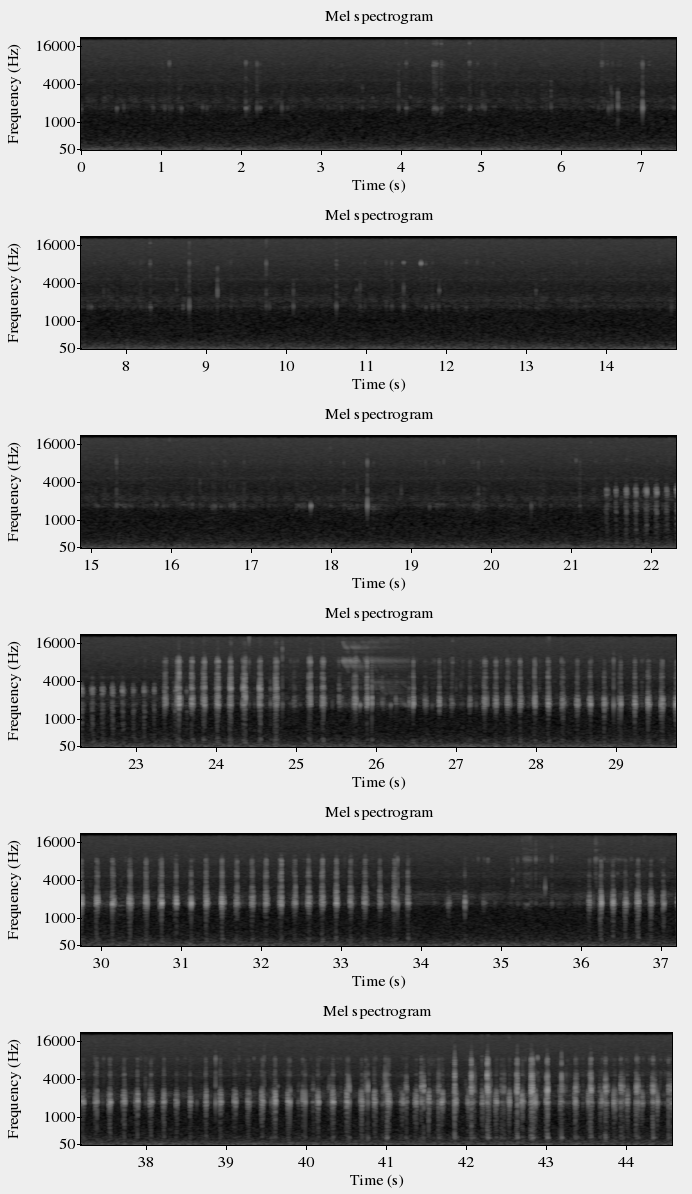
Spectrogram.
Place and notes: Jens' Place, Rogovo Rema, Mikro Papingo - Tadpoles
I'd be fascinated to know what is going on here. Recorded with a hydrophone I can hear tadpoles nibbling from a spawn covered branch and tail twitching, but I can't place the sounds which appear to be air expulsion. It was a glorious couple of hours and this clip is just a short example. I can also hear audible signals of cicadas and frogs vocalising.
